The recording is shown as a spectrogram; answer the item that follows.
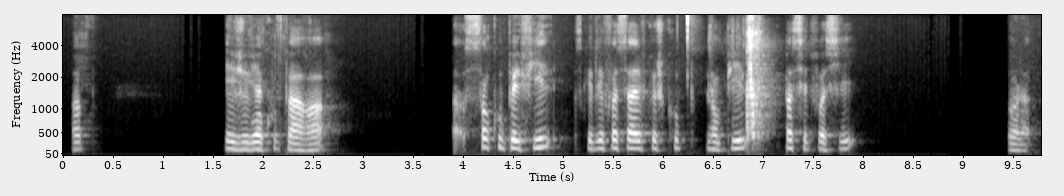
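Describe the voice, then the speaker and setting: Man, slightly high voice, casual how-to, halting, many fillers and restarts, talks while handling gear. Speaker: fishing tutorial maker.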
